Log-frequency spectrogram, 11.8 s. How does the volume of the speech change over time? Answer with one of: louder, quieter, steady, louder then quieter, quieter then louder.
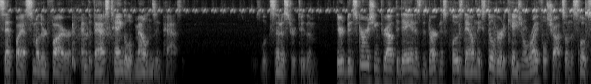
steady.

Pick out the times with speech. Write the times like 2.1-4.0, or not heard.
0.0-3.6, 5.2-11.7.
